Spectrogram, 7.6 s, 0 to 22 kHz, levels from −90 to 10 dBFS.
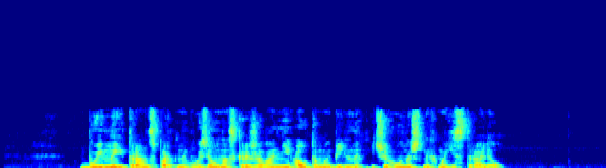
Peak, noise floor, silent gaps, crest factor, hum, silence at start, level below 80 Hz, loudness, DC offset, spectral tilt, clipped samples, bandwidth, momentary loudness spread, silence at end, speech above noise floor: -6 dBFS; -77 dBFS; none; 20 dB; none; 1 s; -52 dBFS; -26 LUFS; under 0.1%; -6.5 dB/octave; under 0.1%; 8.2 kHz; 8 LU; 1.3 s; 52 dB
